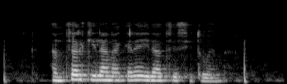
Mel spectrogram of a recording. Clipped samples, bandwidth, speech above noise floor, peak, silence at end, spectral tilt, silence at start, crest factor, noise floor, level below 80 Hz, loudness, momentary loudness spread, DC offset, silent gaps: under 0.1%; 7.6 kHz; 25 dB; 0 dBFS; 0.4 s; -8 dB/octave; 0.5 s; 18 dB; -40 dBFS; -62 dBFS; -16 LUFS; 19 LU; under 0.1%; none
